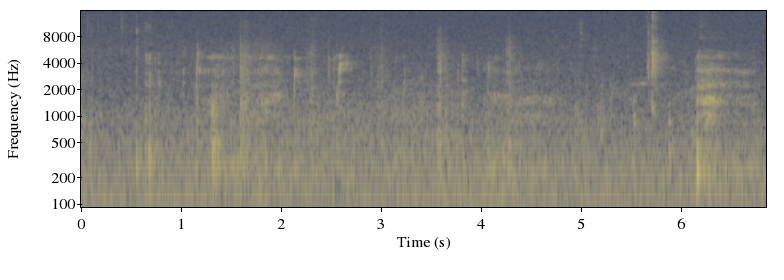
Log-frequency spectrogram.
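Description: A person chewing a mouthful of salad with chicken, mango, avocado, cucumber and onion: faint, with scattered small crunches and mouth clicks, a few a little louder near the end.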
